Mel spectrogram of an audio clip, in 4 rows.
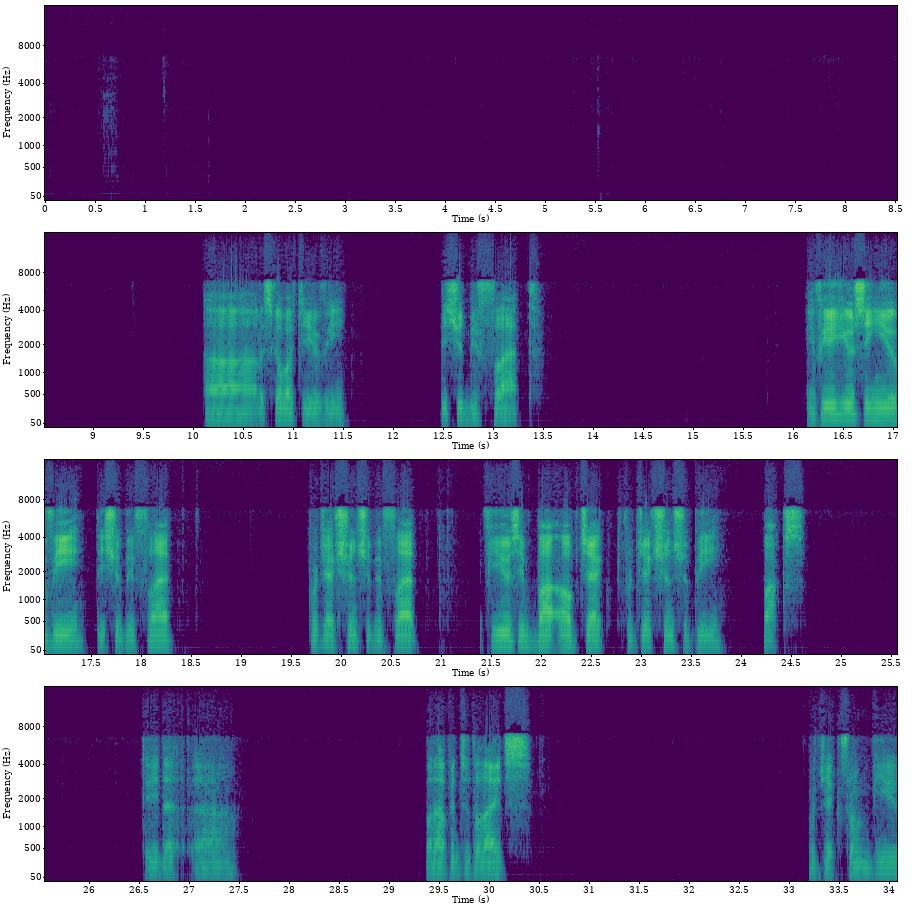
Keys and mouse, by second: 10.6 click, 11.7 middle click, 12.6-14.0 drag, 18.4-20.2 drag, 23.9-24.8 drag, 26.7 middle click, 29.6 middle click, 30.5 shift+middle click.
